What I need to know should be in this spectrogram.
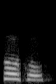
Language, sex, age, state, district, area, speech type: Marathi, female, 18-30, Maharashtra, Mumbai Suburban, urban, conversation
